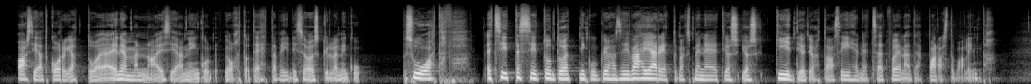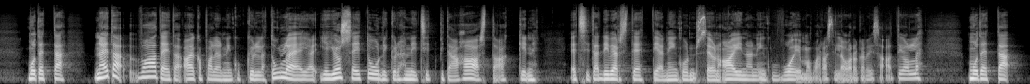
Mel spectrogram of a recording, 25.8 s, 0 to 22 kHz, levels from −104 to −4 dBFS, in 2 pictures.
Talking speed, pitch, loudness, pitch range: 180 wpm, 165 Hz, -24 LUFS, 150-180 Hz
